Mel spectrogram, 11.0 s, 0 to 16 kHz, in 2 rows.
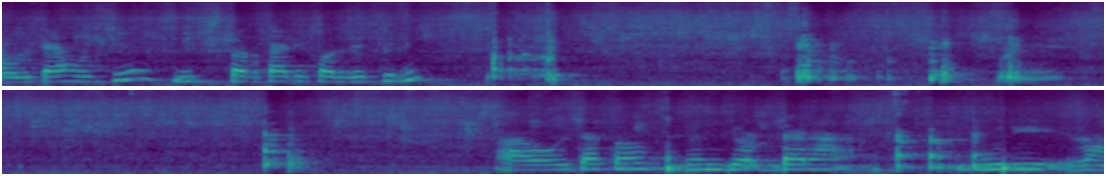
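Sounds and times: metal dishes clinking: 0:02.4 - 0:02.9, 0:06.8 - 0:07.1, 0:09.9 - 0:10.6.

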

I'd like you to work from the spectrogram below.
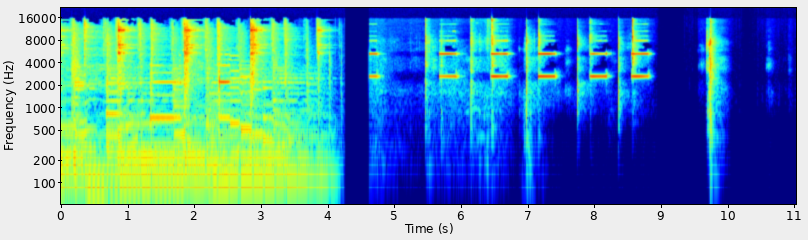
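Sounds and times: keypad beeps: 0:05.7 - 0:08.9.

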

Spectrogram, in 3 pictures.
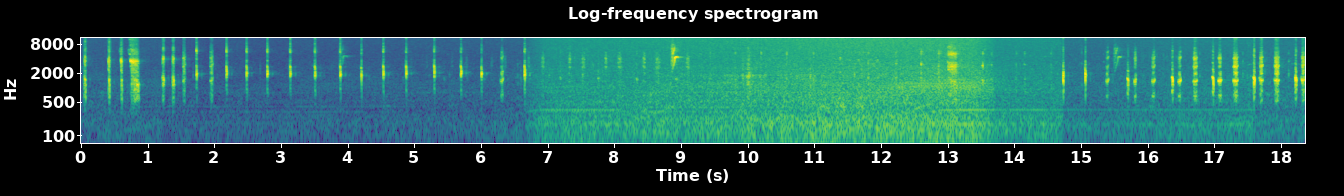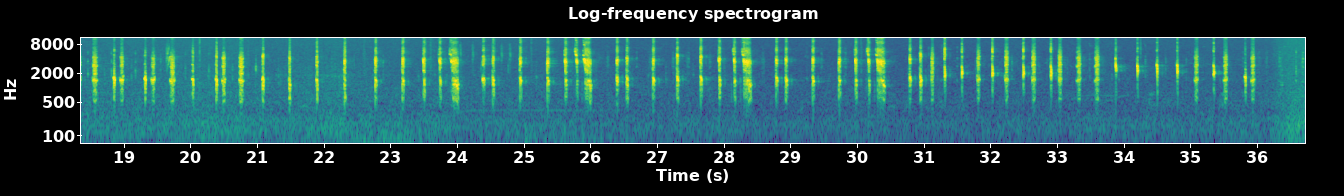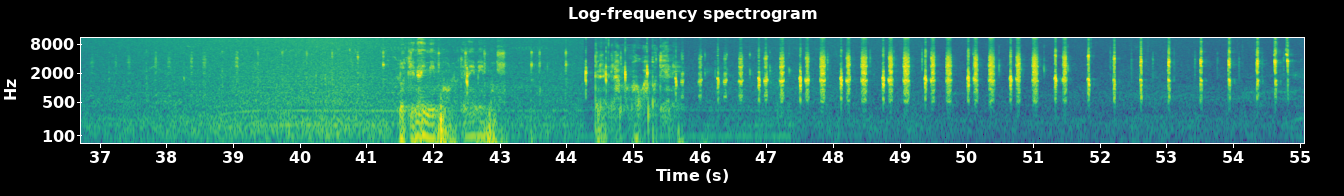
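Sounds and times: partridge calling: 0:00.4 - 0:09.2, 0:11.3 - 0:19.8, 0:36.6 - 0:51.5.

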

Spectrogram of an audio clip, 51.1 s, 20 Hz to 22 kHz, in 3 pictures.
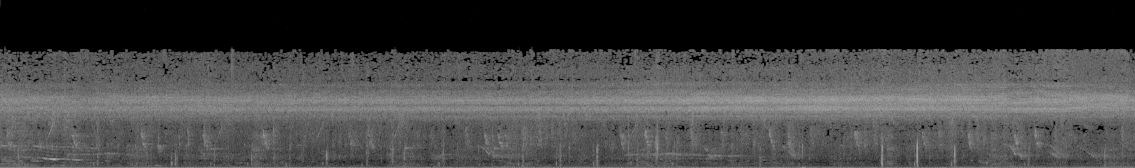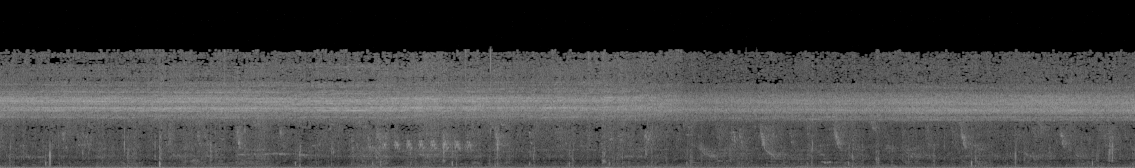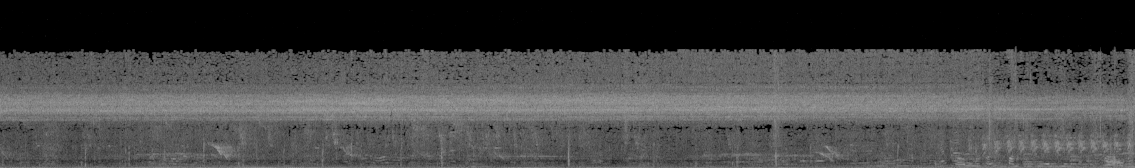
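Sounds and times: low rumble: 0:00.0 - 0:29.1
birds chirping: 0:00.0 - 0:51.0.

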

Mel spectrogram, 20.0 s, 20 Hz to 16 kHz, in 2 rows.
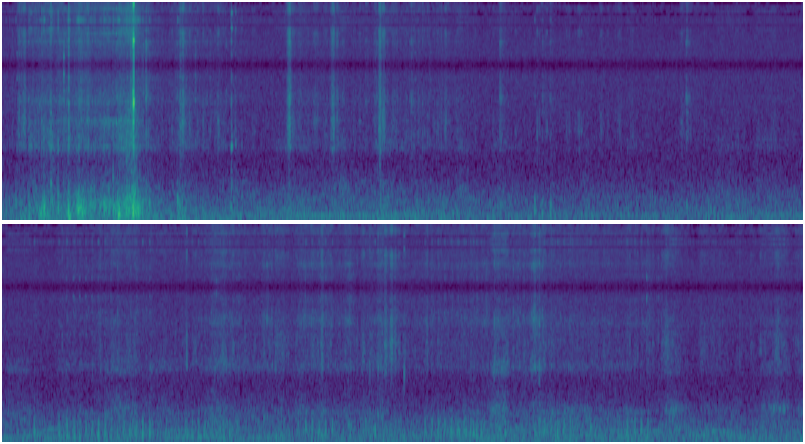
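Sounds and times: twigs crackling: 0:00.1 - 0:07.8, 0:12.3 - 0:20.0.

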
